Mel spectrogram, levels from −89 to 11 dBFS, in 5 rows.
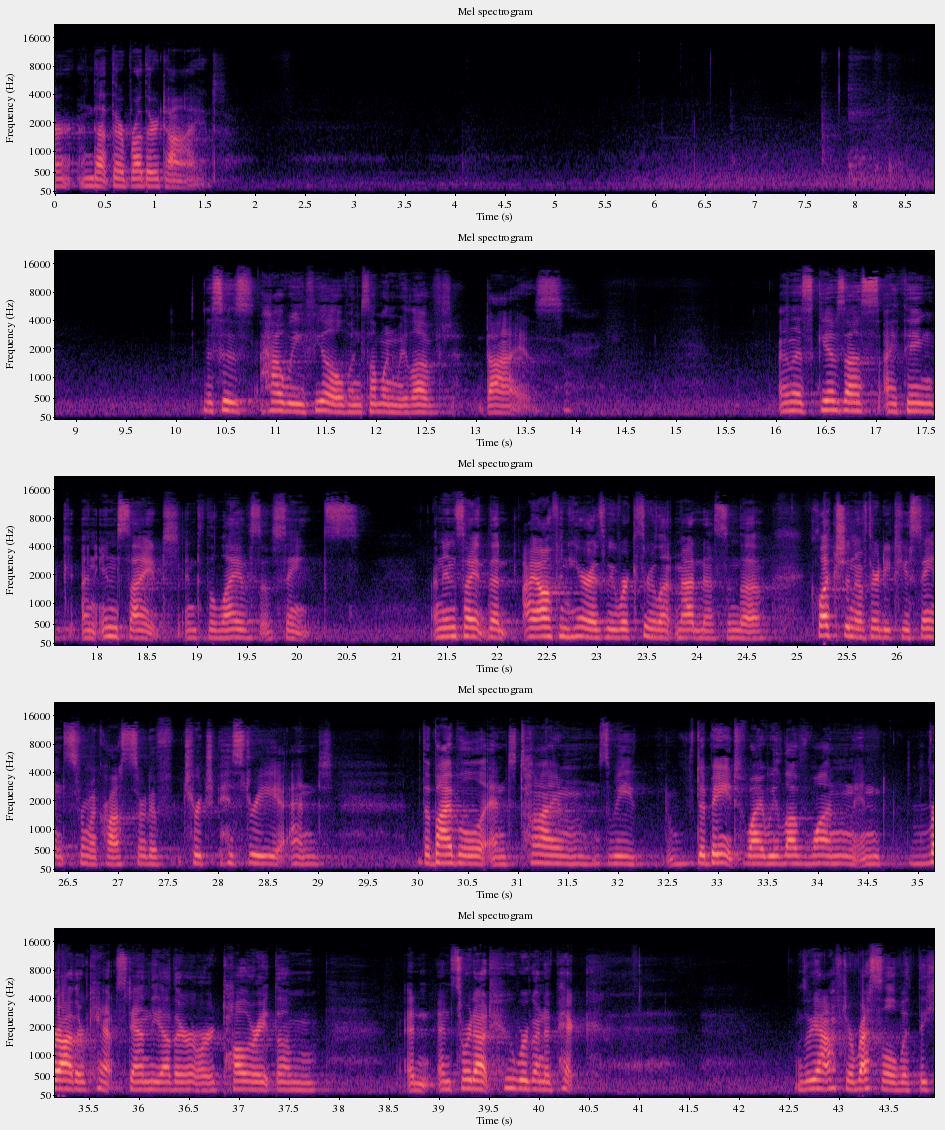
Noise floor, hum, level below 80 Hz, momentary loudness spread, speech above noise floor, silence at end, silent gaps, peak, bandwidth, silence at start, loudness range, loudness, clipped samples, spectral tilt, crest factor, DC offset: -60 dBFS; none; -72 dBFS; 16 LU; 40 dB; 0 s; none; 0 dBFS; 15 kHz; 0 s; 9 LU; -20 LUFS; under 0.1%; -4.5 dB/octave; 22 dB; under 0.1%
